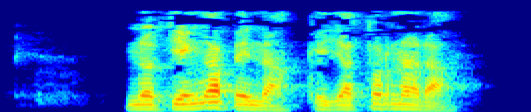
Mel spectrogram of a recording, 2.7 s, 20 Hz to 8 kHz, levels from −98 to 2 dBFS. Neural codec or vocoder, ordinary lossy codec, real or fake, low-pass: none; MP3, 24 kbps; real; 7.2 kHz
